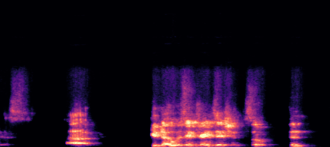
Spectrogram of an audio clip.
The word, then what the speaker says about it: Godot: by Spanish-speaking people, so maybe the original pronunciation should have been Godot. Most people go with the French pronunciation, but in America, you'll hear Godot a lot.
